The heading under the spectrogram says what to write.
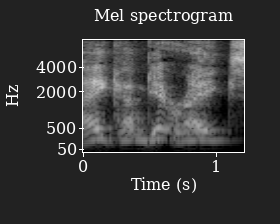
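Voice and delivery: normal talking voice

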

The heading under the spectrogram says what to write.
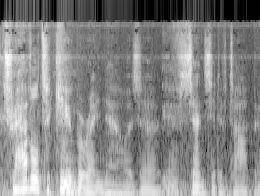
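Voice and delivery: very hushed, quiet, low radio presenter delivery. A podcast host describing his interviews, slipping into an NPR sort of voice. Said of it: "I go into my NPR sort of voice".

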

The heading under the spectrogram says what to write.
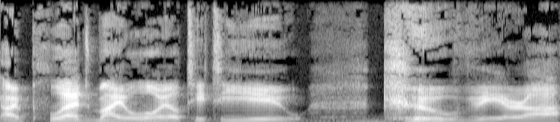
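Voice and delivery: play-acted, low, slow, venom-laced insincere tone. Recapping an episode, quoting a governor pledging loyalty to kuvira, in a mock-venomous tone. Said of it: "the most venomous way possible".

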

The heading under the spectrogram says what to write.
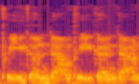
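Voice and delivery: usual speaking voice

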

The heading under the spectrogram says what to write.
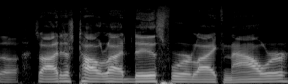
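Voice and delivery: flat, loud Southern accent.

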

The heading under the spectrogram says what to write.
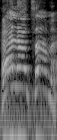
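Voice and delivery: shouting loudly. Greeting everyone as a returning guest: shouting a greeting. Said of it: "Schrei doch nicht so".

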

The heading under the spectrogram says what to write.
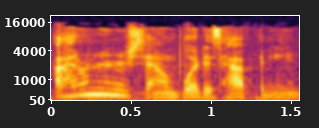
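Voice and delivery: ordinary talk

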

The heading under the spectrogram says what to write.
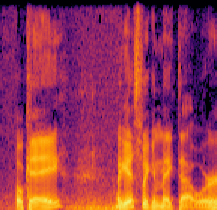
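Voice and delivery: ordinary talk

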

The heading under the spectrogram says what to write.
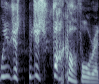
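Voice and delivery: theatrical English stage actor delivery. Retelling a film scene where an actor tells an intruder off: English stage actor delivery. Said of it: "In the most English actor kind of thing".

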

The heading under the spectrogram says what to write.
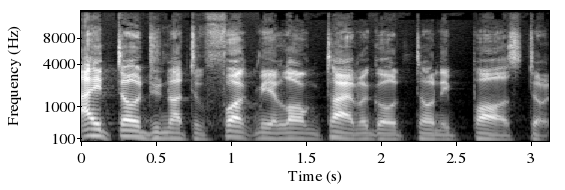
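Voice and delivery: put-on Latin American Spanish accent.

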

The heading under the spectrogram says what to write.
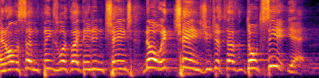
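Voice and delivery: loud, very high-pitched, preacher-style yell. Addressing the congregation tonight, yelling. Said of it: "I know I'm yelling".

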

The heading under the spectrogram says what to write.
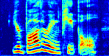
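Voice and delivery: ordinary talk, nothing marked

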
